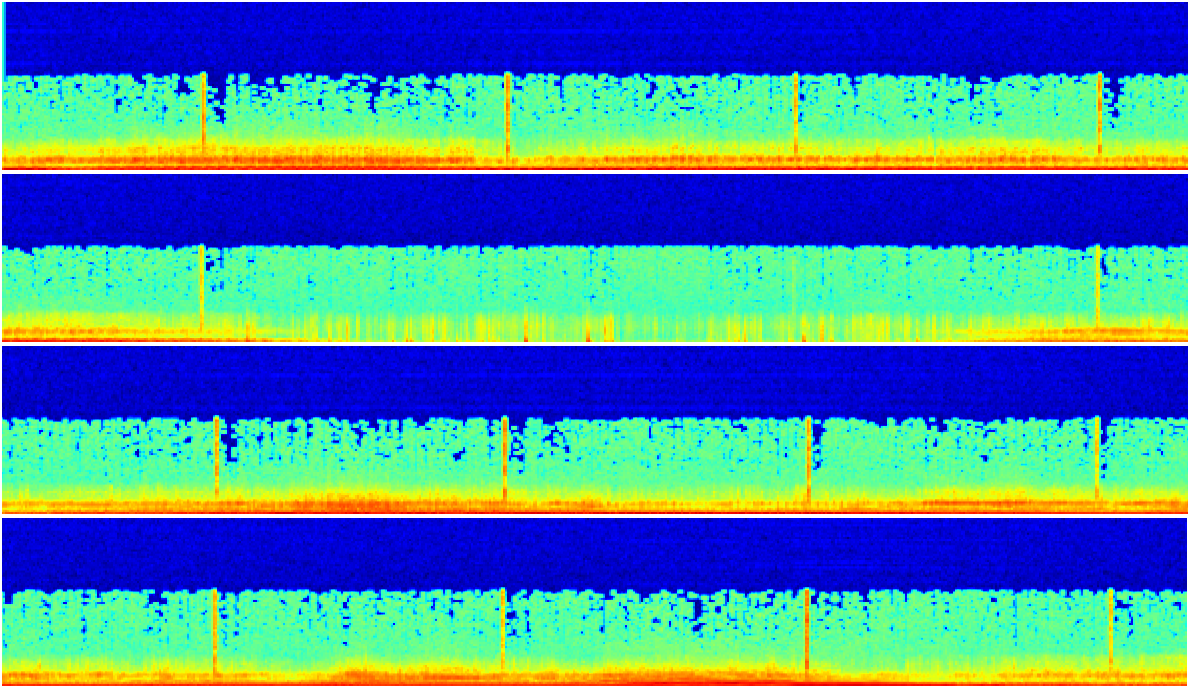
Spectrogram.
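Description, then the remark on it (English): A loud American pursuit plane's engine drones steadily, fades briefly in the middle, then roars back up with its pitch climbing as if gaining speed, as it takes off and flies toward Yokohama, Japan. No one speaks. “the American plane with Flip Corkin at the controls is streaking through the sky toward Yokohama”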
